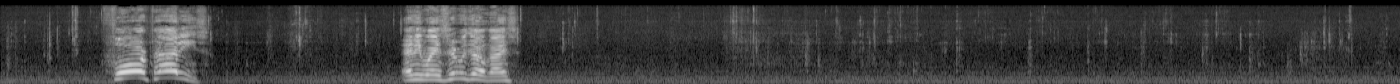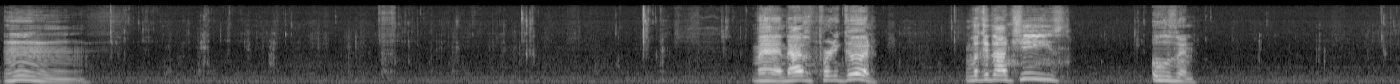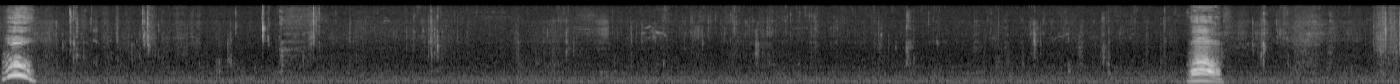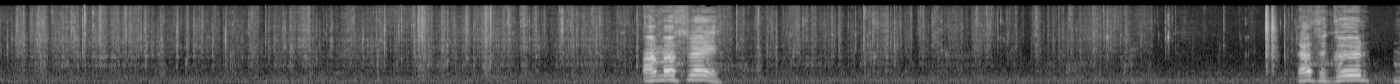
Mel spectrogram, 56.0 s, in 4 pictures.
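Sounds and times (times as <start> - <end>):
steady low hum: 0.0 - 56.0
man chewing: 7.2 - 21.5, 25.0 - 39.8, 49.2 - 54.7
man saying mmm: 14.0 - 15.0, 28.0 - 28.4.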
